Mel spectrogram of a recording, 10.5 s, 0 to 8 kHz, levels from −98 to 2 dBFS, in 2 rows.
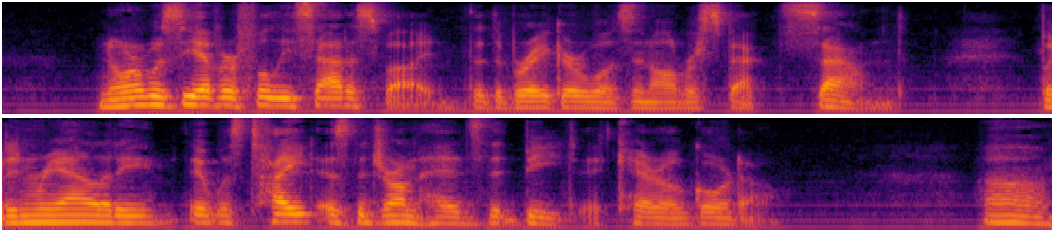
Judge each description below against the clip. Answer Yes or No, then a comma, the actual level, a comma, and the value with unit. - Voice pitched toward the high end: No, low, 135 Hz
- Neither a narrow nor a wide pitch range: Yes, average, 4.2 semitones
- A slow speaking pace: No, average, 170 wpm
